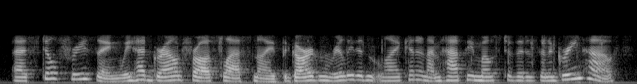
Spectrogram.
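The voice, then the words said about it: French-Canadian accent. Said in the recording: “that beautiful French-Canadian accent”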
